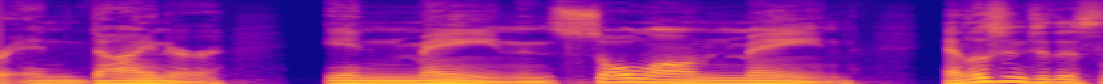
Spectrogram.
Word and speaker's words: Solon: I am packaging up a few items from Solon, Maine. Solon, Solon rhymes with colon.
